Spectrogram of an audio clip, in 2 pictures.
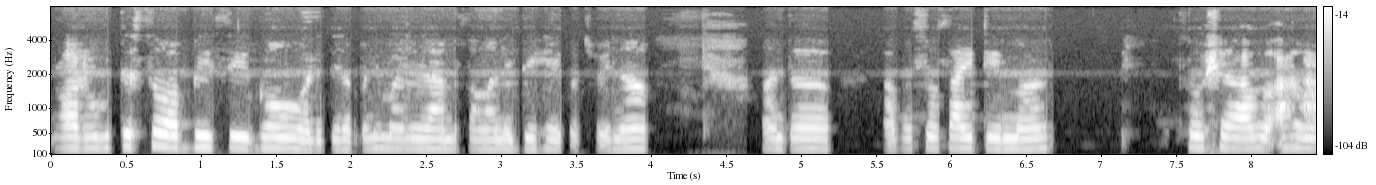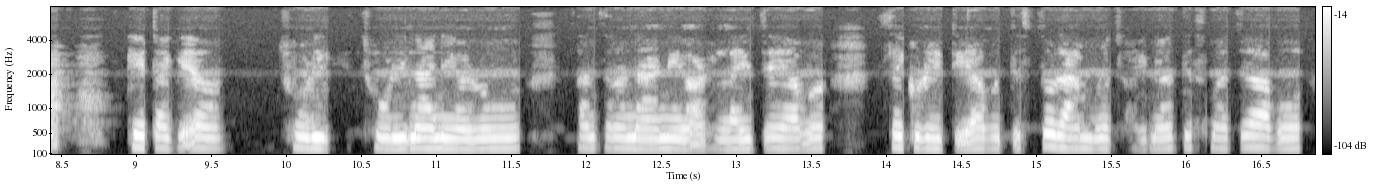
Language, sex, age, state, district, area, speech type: Nepali, female, 30-45, West Bengal, Darjeeling, rural, spontaneous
